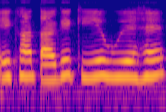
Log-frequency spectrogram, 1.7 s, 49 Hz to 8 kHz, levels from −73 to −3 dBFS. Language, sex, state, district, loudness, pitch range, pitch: Hindi, female, Uttar Pradesh, Varanasi, -21 LUFS, 245-260 Hz, 250 Hz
